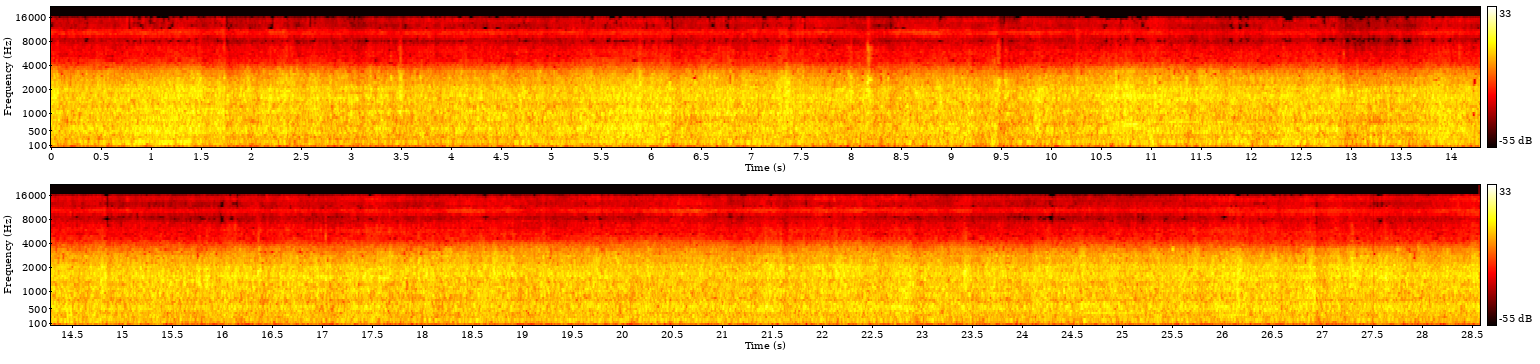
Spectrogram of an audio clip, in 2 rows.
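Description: Bandit Beast 3680 horizontal grinder running under load as it grinds brush: a steady, dense mechanical noise without let-up.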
